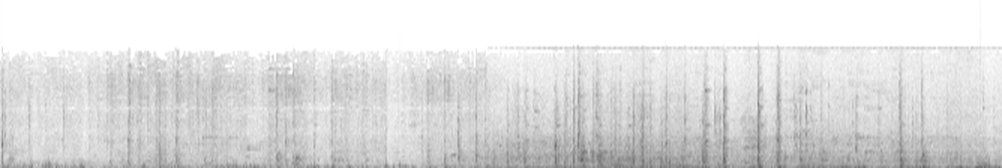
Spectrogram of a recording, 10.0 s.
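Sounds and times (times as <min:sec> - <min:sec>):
train wheels rumbling on track: 0:00.0 - 0:10.0.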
